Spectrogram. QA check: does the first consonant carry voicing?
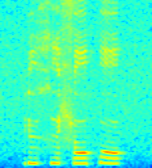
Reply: yes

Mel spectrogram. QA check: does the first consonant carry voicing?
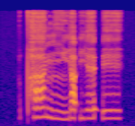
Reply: no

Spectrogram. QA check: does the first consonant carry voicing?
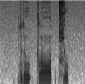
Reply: no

